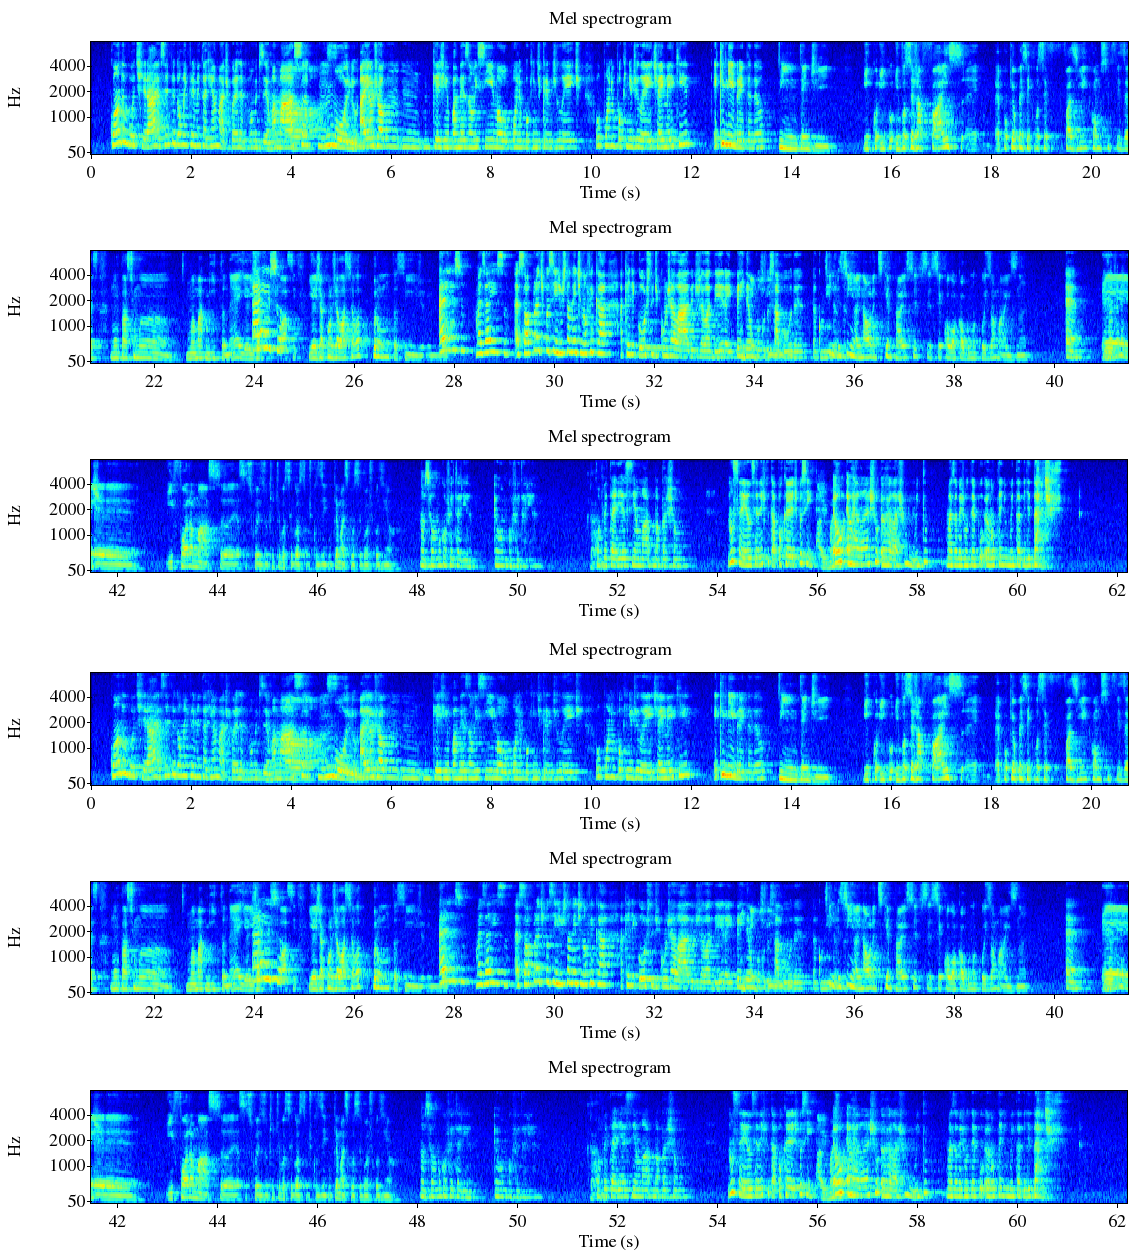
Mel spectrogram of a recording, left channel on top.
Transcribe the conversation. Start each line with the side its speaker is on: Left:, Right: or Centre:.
Left: Quando eu vou tirar, eu sempre dou uma incrementadinha a mais. Por exemplo, vamos dizer, uma massa
Centre: ah,
Left: com um
Centre: sim.
Left: molho. Aí eu jogo um, um- um queijinho parmesão em cima, ou ponho um pouquinho de creme de leite, ou ponho um pouquinho de leite. Aí meio que equilibra, entendeu?
Centre: Sim, entendi. E, co- e, co- e você já faz. É, é porque eu pensei que você fazia como se fizesse, montasse uma, uma marmita, né? E aí já
Left: É
Centre: congelasse,
Left: isso,
Centre: e aí já congelasse ela pronta, assim, já, eu já
Left: é isso, mas é isso. É só pra, tipo assim, justamente não ficar aquele gosto de congelado, de geladeira e perder
Centre: entendi.
Left: um pouco do sabor da, da comida.
Centre: Sim, sim, aí na hora de esquentar, aí você você- você coloca alguma coisa a mais, né?
Left: É,
Centre: É,
Left: exatamente.
Centre: E fora massa, essas coisas, o que que você gosta de cozinhar? O que mais que você gosta de cozinhar?
Left: Nossa, eu amo confeitaria. Eu amo confeitaria.
Centre: Cara,
Left: Confeitaria, assim, é uma, uma paixão Não sei, eu não sei nem explicar. Porque, tipo assim,
Centre: ah, imagina.
Left: eu, eu relaxo, eu relaxo muito, mas ao mesmo tempo eu não tenho muita habilidade. <laughs>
